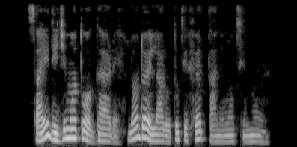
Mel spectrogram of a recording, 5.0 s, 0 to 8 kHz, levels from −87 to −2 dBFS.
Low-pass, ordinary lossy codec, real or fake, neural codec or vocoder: 7.2 kHz; AAC, 48 kbps; real; none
